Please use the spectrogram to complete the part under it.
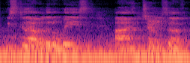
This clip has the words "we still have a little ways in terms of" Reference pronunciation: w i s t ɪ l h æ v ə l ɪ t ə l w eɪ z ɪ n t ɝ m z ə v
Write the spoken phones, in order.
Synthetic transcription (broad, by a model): w i s t ɪ l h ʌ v ə l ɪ t l w eɪ z ɪ n t ɝ m z ə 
